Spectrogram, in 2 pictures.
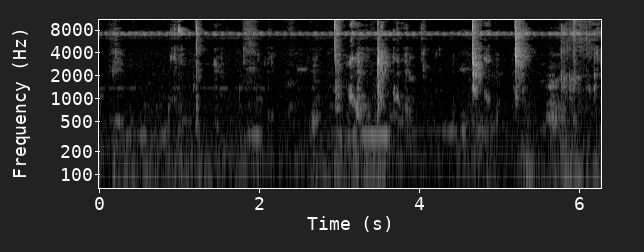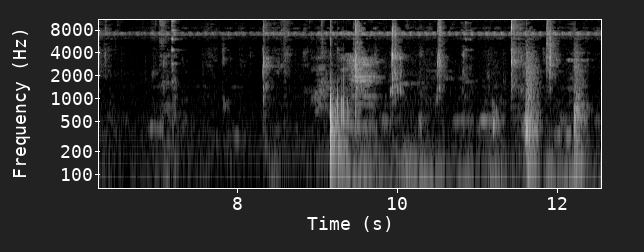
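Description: Close-up chewing and lip-smacking of soft fruit, with scattered wet mouth clicks. The loudest bites and chews come about nine seconds in and again near the end.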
